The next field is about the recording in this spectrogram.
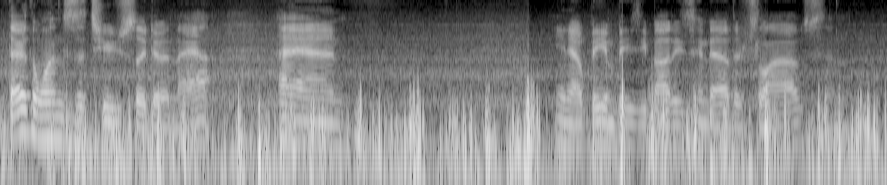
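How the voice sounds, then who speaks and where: A man chatting casually in a rambling vlog, hesitant and meandering, frank and coarse in his wording. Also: on the low side. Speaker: vlogger. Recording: loud fan noise over the voice. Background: whirring fan.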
